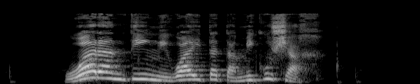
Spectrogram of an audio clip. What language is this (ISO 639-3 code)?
qxt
